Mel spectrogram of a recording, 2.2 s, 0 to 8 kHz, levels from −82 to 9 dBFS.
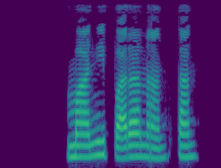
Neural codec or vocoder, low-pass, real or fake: none; 7.2 kHz; real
